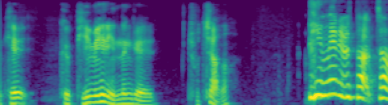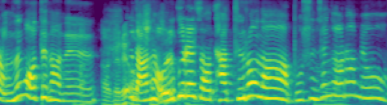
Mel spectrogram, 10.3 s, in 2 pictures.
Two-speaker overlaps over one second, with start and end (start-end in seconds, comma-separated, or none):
6.1-8.0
